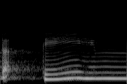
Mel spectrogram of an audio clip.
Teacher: حمزہ پہ جزم آ جائے تو حمزہ کو جھٹکا دیا جاتا ہے۔ تَأْتِيهِم مشدد میم ہے تو یہاں پہ ہم غنہ کریں گے۔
